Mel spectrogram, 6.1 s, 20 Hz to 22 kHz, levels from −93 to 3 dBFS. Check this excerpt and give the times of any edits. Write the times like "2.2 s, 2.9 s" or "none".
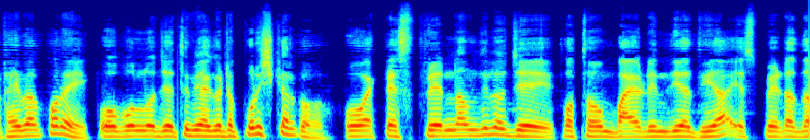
1.4 s, 2.5 s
